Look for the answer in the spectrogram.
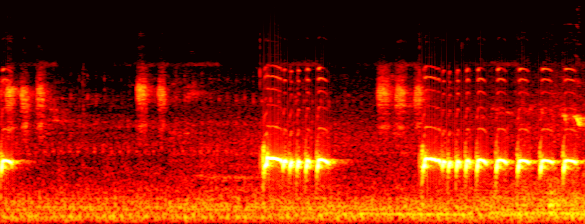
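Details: Zebra dove of a local type sings as a lure for others of its kind. After a quiet start, two phrases of ringing, rolling cooing notes follow, the second longer, with about eight evenly spaced beats.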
